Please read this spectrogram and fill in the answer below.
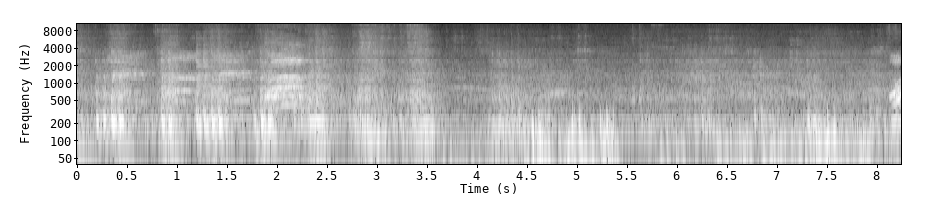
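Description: Film soundtrack playing through a TV: voices for the first few seconds, then a quieter low rumbling.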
